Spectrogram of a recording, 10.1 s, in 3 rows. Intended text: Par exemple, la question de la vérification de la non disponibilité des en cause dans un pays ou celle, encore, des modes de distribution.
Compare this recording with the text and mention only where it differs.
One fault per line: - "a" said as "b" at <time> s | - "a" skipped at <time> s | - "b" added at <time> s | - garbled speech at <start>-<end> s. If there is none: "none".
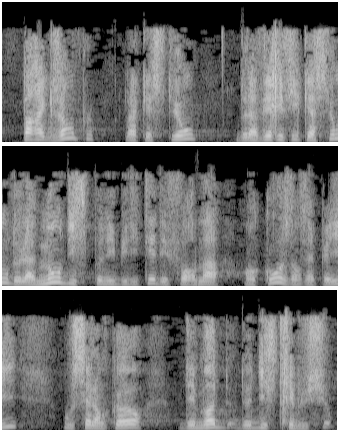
- "formats" added at 5.0 s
